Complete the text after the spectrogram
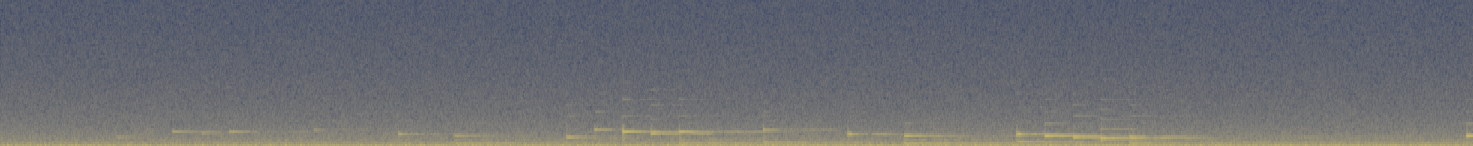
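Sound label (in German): Iso Meditation Balance Quickie mit Ambient Sound, Isochrone Töne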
